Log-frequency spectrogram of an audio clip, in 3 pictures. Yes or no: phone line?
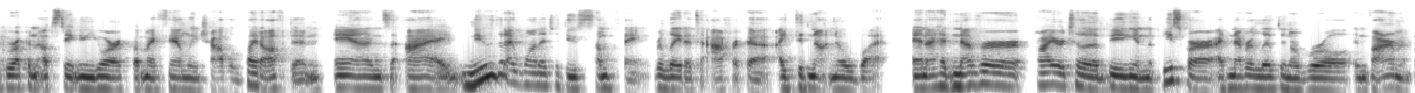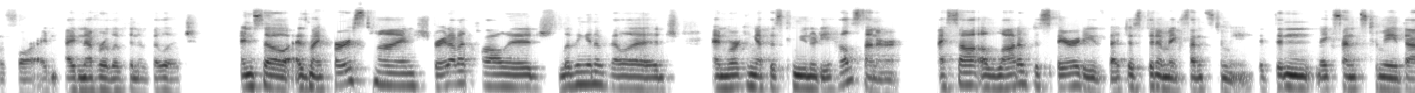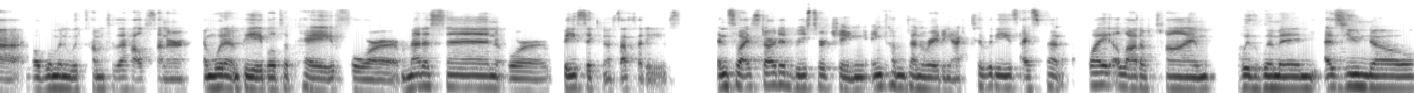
no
